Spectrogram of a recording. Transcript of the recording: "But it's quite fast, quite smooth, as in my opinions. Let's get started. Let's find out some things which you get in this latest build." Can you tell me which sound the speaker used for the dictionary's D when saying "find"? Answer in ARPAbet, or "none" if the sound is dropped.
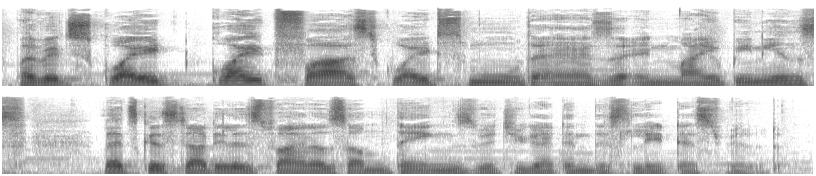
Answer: none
